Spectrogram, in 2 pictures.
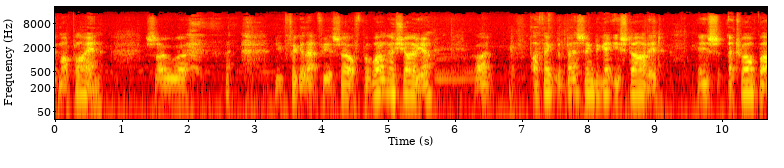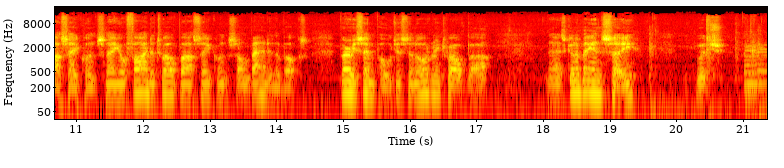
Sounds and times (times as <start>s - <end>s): Speech: 0.0s - 0.8s, 1.4s - 2.0s, 3.3s - 5.7s, 6.3s - 6.6s, 7.2s - 17.2s, 18.1s - 19.5s, 20.3s - 20.8s.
